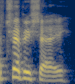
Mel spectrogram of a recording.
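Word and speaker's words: trebuchet: How do you How do you pronounce it? A trebuche.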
